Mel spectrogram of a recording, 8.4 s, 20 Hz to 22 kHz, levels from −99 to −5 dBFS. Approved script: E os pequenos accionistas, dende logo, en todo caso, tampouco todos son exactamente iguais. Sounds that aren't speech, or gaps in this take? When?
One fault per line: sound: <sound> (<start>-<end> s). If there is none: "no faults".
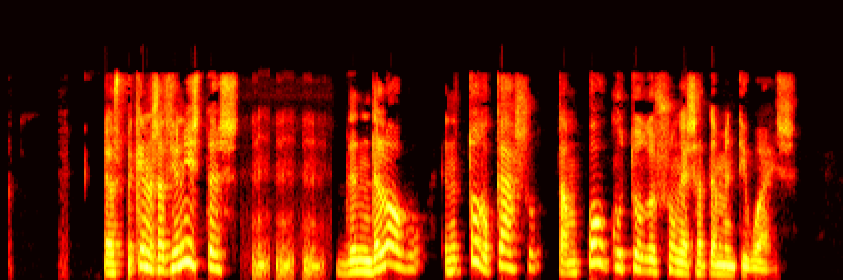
sound: laugh (2.5-3.2 s)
